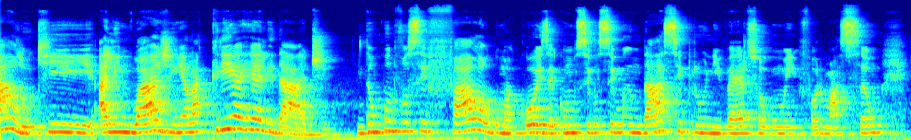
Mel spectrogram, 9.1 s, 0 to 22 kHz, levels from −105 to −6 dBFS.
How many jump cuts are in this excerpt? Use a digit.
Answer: 0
